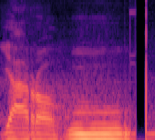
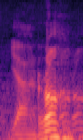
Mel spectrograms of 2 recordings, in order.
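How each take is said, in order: First: The word ends with a short u vowel. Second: The word ends on the h with no vowel. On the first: The speaker calls it wrong. "tidak diwakafkan yarohu" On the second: The speaker calls it right. "hu dan hi harus tetap disukun"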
